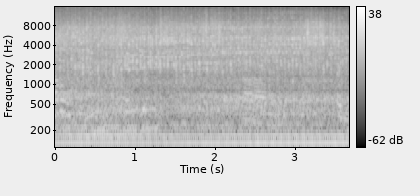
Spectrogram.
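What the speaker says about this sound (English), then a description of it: "Next to it is a pair of Fairbanks Morse model engines." A pair of antique Fairbanks Morse model engines run at a gas and steam engine museum summer show, giving a steady, continuous low mechanical drone with a throbbing idle and no breaks.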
